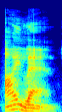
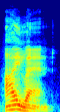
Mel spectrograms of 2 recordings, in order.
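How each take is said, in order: Both takes have the same delivery.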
